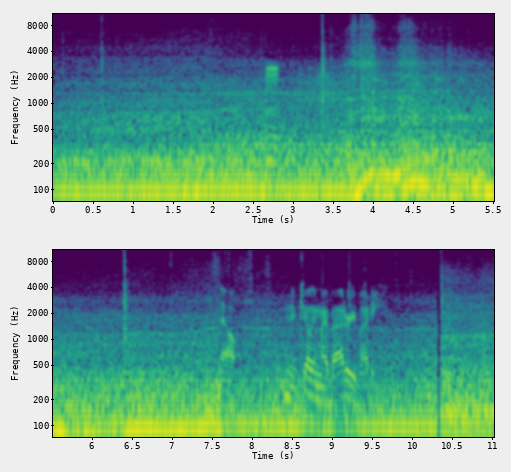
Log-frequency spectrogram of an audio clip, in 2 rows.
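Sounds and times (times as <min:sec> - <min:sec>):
truck engine idling and revving: 0:00.0 - 0:11.0.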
